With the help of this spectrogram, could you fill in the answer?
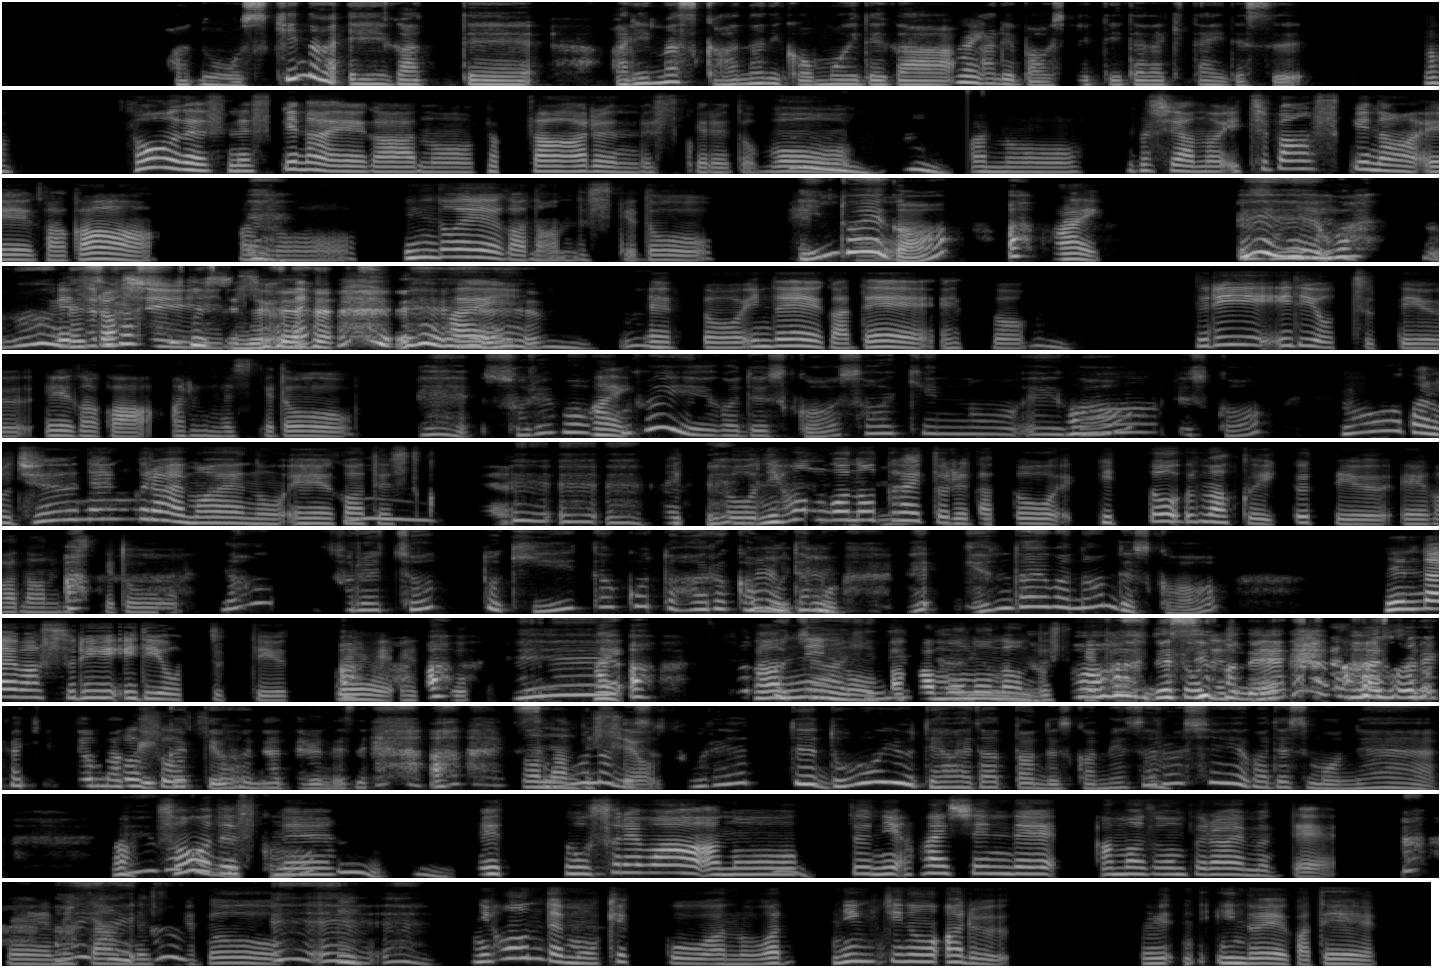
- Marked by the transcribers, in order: other background noise; chuckle; laughing while speaking: "珍しいですね"; laugh
- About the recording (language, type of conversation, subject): Japanese, podcast, 好きな映画にまつわる思い出を教えてくれますか？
